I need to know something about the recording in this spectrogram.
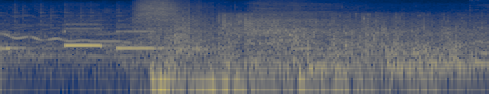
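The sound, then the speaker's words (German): A sudden heavy crash as two people tumble to the floor, followed by a second or two of rustling, scuffling noise. Faint thin squeaky tones come just before the fall. “Also wir sind beide umgefallen.”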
